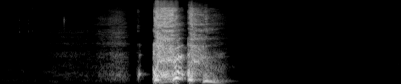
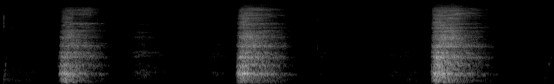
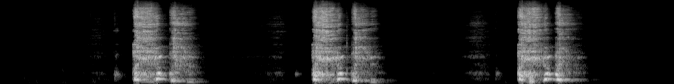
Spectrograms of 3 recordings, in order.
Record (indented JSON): {
  "cough_length": "4.0 s",
  "cough_amplitude": 32768,
  "cough_signal_mean_std_ratio": 0.3,
  "exhalation_length": "5.5 s",
  "exhalation_amplitude": 9421,
  "exhalation_signal_mean_std_ratio": 0.36,
  "three_cough_length": "6.7 s",
  "three_cough_amplitude": 32768,
  "three_cough_signal_mean_std_ratio": 0.38,
  "survey_phase": "beta (2021-08-13 to 2022-03-07)",
  "age": "45-64",
  "gender": "Male",
  "wearing_mask": "No",
  "symptom_none": true,
  "symptom_onset": "3 days",
  "smoker_status": "Ex-smoker",
  "respiratory_condition_asthma": false,
  "respiratory_condition_other": false,
  "recruitment_source": "REACT",
  "submission_delay": "6 days",
  "covid_test_result": "Negative",
  "covid_test_method": "RT-qPCR"
}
